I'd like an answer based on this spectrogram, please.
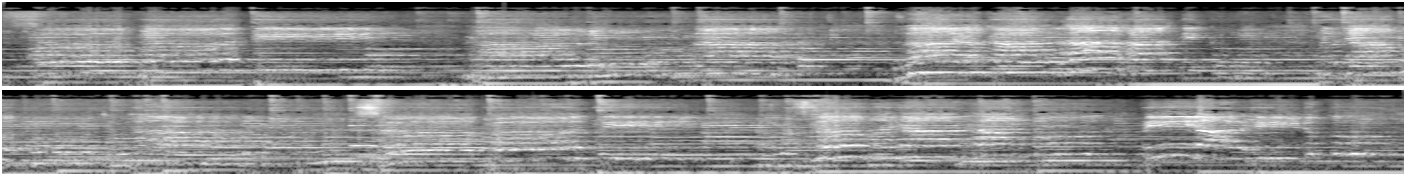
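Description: Live gospel worship music: a church band with drum kit and electric guitar playing an upbeat song over a steady bass line while a group of singers sings.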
